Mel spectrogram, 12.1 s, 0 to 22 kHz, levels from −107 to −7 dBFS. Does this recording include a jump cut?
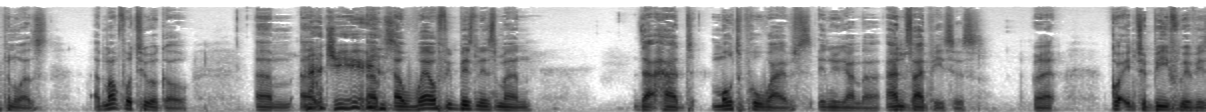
no; 0 cuts

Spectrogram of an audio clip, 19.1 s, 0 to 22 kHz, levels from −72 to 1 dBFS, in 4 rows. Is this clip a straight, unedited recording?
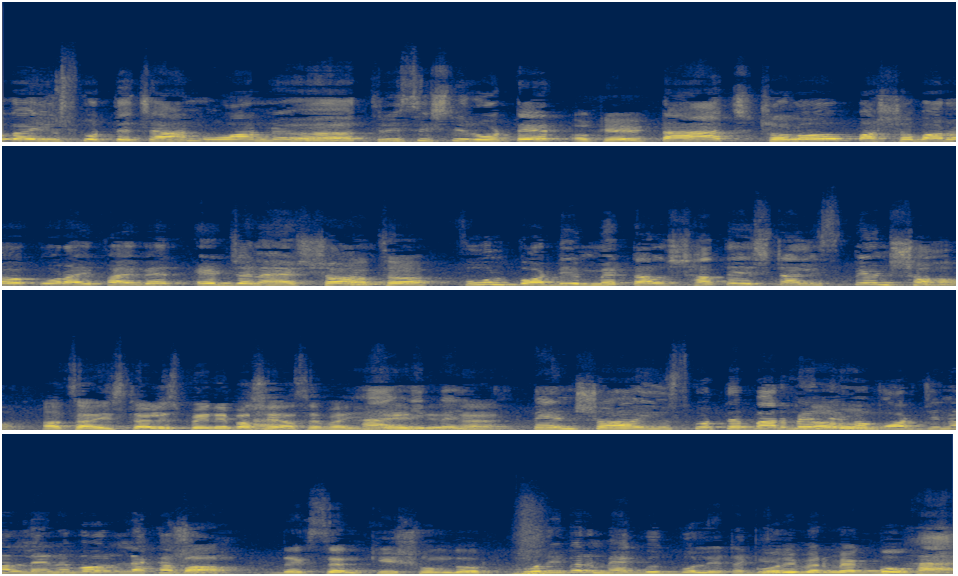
no; 2 cuts; at 3.7 s, 16.9 s

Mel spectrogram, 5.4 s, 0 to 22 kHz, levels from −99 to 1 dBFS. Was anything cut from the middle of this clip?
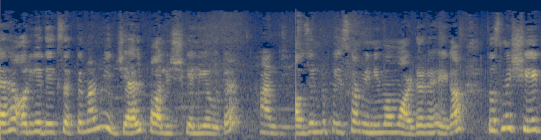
yes; 1 cut; at 3.0 s

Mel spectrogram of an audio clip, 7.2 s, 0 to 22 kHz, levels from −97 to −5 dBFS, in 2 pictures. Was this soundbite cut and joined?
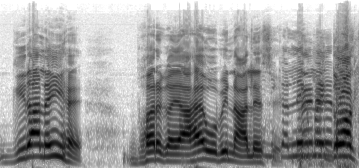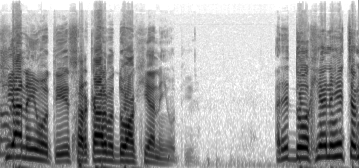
yes; 1 cut; at 2.8 s

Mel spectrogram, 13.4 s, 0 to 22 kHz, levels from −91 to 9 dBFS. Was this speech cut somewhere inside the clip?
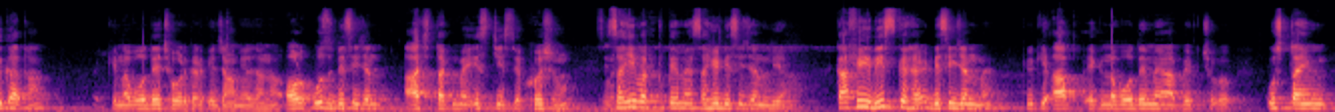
no; 0 cuts

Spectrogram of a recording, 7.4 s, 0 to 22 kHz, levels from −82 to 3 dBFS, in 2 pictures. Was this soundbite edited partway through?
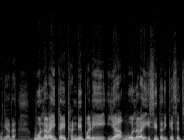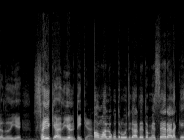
yes; 1 cut; at 5.6 s

